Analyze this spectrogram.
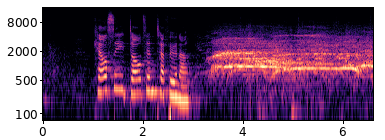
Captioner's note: crowd applauding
